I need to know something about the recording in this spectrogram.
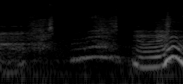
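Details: Domestic cat whose meow is likened to saying "no" (안해): drawn-out tonal mews, a low level one, then a louder meow at the end that rises and falls sharply, indoors in a small room.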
